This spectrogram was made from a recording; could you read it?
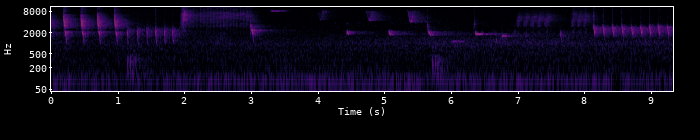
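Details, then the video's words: Near the Orbita sanatorium in Kursk Oblast's Kurchatov District, a nightingale opens with loud rapid repeated notes, moves into scattered short whistles and slurs, and ends with a fast rattling series of notes. "Пение соловья"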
